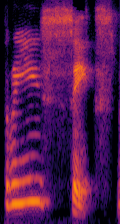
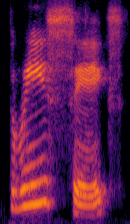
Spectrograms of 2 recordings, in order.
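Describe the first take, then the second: First: Very slow "three six", falling on "six"; falling final intonation. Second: Very slow "three six", going up on "six"; rising intonation. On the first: Teacher signalling the phone number is over, falling intonation. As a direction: end "three six" downward to finish the number. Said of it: "terakhir intonasinya turun". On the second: Teacher modelling the number's next-to-last group, rising intonation. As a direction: hold "three six" up, another group still coming. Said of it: "intonasinya naik". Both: Shown as a demonstration.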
